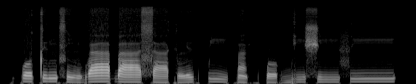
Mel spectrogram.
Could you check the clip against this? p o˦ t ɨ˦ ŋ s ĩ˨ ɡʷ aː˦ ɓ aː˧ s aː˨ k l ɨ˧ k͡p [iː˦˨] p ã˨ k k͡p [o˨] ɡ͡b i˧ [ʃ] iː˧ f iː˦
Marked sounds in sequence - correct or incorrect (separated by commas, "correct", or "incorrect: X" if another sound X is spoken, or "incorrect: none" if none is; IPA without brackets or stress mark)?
correct, correct, correct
